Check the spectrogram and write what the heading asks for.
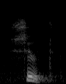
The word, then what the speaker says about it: suit: Como traje, se escribe sweet. Pero no se dice sweet, se dice suit.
